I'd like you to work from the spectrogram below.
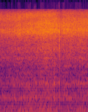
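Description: Mince with coriander and cumin seeds sizzles in a hot pan as a steady, close-up hiss of frying with faint crackles, alone and without talk.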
